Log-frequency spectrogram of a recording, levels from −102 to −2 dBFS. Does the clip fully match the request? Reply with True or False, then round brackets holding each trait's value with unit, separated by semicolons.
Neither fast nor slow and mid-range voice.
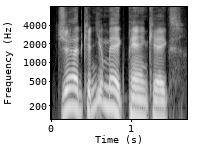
True (175 wpm; 150 Hz)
